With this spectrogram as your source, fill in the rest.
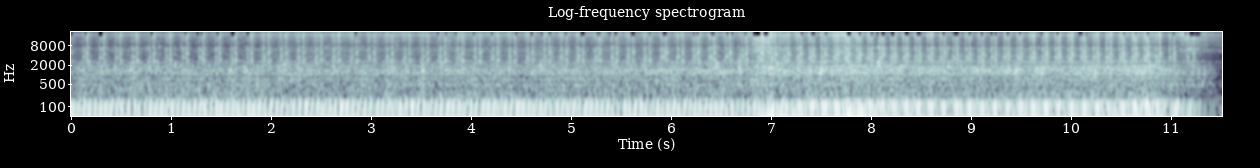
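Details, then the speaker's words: Old antique car with unknown carburetor, fuel poured into the bowl from a bottle: rough lumpy running about eleven seconds, then dies when given gas as if fuel-starved; owner suspects bad accelerator pump or flooding. "Boy, you give a little gas and she dies right out."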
